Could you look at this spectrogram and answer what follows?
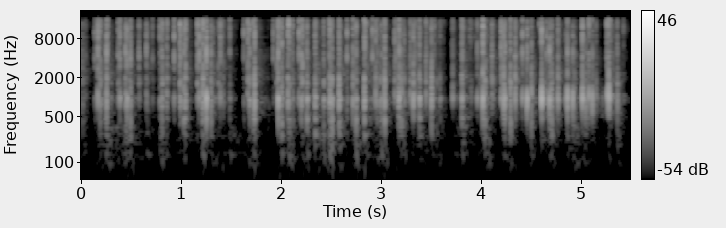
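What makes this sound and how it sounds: Long acrylic nails tap rapidly on a soft plastic squeeze tube of body cream held upright. The result is a fast, steady stream of dry, crisp clicks with a hollow knock near 950 Hz and bright upper edges. The taps come in quick bursts separated by brief pauses, with no low end and almost no ring.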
